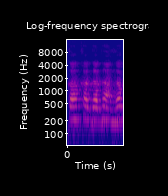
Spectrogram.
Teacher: इसमें एक चीज नई है कि जैसे क वर्ग में क, ख, ग, घ, अंग, इनका उच्चारण स्थान कंठ है। जब आप क, ख, ग, घ, अंग बोलेंगे तो जो इसका उच्चारण स्थान है वो कंठ से, यानी कि हमारे गले से इसकी ध्वनि आ रही है।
